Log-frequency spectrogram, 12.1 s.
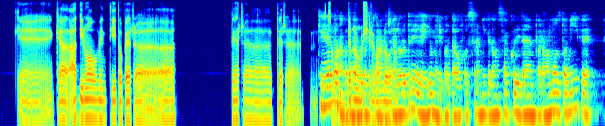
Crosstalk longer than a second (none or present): present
